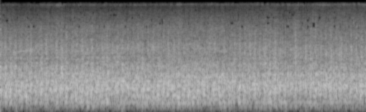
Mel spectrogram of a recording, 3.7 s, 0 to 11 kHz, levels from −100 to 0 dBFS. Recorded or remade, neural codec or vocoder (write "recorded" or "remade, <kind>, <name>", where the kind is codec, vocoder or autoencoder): recorded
